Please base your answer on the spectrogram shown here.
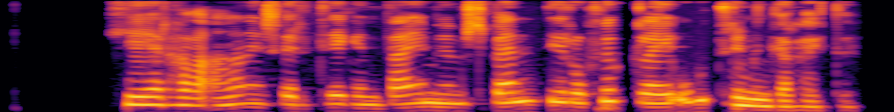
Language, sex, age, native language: Icelandic, female, 30-39, Icelandic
